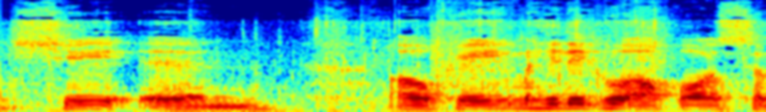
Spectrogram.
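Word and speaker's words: SHEIN: no sa Shin also that's the pronunciation shiin Okay mahilig ho ako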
